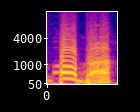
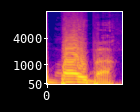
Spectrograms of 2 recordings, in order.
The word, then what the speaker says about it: Boba: right here's the big is it ba ba or boba boba is how I've always pronounced it yes II work we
